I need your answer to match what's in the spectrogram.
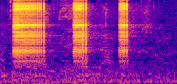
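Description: A chair creaks three times in quick succession, bright, scratchy squeaks, the first one longest and the next two shorter, standing out clearly over a low background hum.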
